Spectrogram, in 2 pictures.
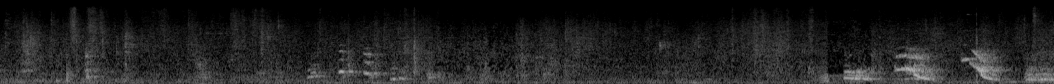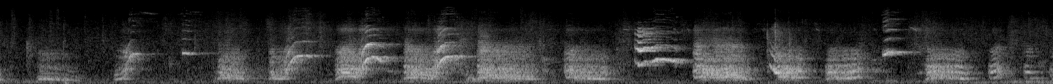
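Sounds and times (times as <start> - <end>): puppies barking and yipping: 2.6 - 4.5, 8.4 - 21.0.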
